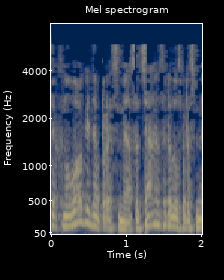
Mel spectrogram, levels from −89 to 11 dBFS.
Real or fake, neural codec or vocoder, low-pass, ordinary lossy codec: real; none; 7.2 kHz; MP3, 24 kbps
